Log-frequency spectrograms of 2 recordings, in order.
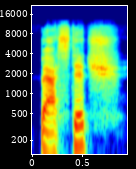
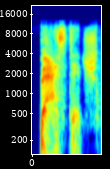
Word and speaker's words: bastich: Also, like, I don't like the way he's pronouncing Bastich. It's Bastich. Like, you little bastard, come over here, you little Bastich.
